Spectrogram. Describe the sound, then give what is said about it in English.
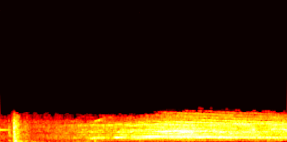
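A large crowd of students gathered early in the morning to greet a returning team's train swells into sustained cheering and shouting after a sharp thud at the start, the mass of voices building and holding steady. “Look at that crowd. It's the whole student body.”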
